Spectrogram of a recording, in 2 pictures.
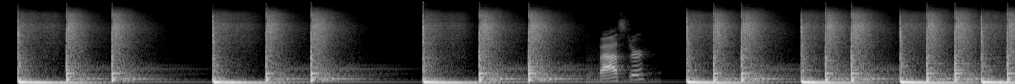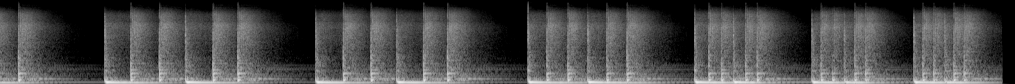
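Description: Snare and floor tom drum fill played in groupings of five and three, loud close strokes in repeated rapid bursts with short gaps between phrases; a voice briefly speaks midway.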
